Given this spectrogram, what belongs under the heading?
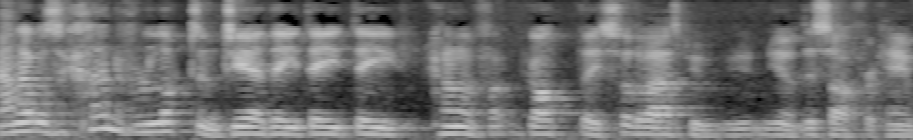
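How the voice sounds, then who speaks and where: Somewhat breathy male voice in an Irish accent, very fast, with lively intonation. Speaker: news anchor and radio presenter. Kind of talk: interview answer. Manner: calm, composed.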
